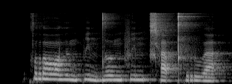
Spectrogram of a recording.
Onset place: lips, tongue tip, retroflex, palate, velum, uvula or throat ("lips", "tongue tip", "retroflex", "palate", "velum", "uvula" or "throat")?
velum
